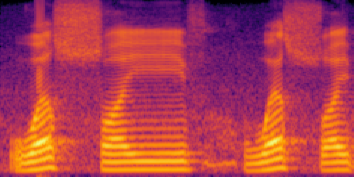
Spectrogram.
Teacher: waw tu nipis dan sad tu tebal. Jadi kalau kita tak hati-hati, kita mungkin akan tertebalkan waw.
